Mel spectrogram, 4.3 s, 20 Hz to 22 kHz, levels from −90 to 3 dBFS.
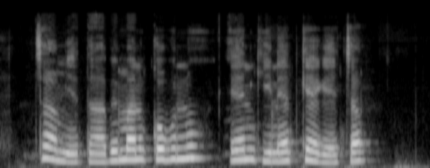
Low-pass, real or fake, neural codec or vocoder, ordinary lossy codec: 14.4 kHz; real; none; Opus, 32 kbps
